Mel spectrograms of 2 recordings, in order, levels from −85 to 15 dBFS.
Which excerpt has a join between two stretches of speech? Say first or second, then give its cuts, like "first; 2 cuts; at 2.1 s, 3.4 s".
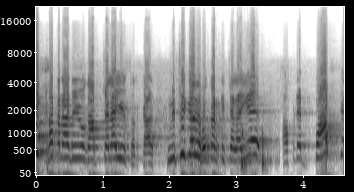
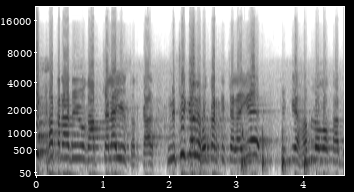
first; 1 cut; at 3.5 s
